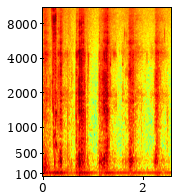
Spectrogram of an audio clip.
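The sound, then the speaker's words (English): Crisp, crackly crunching of a potato chip seasoned with turmeric and cumin being chewed, about five bites in a steady rhythm roughly every half second, over a faint low hum with no talking. “And it's like eating a chip covered with cumin and sugar.”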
